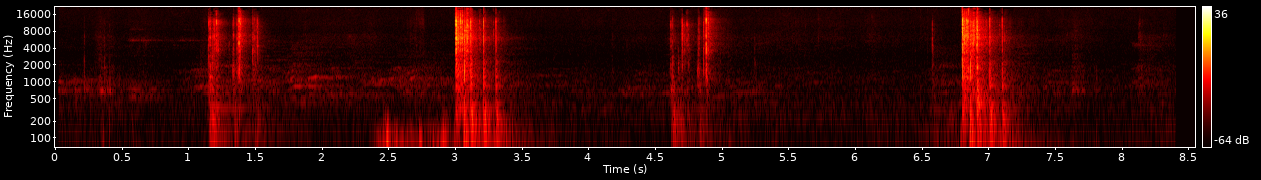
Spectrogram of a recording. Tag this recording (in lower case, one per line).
domestic sounds
slam
door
